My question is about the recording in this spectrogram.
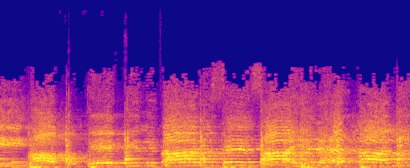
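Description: Devotional qawwali-style song: male voices singing a melodic line over a steady drum beat.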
